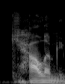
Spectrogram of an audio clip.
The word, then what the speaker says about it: calumny: Calumny. But what does it mean? This is a false statement to damage someone's reputation. We pronounce it calumny. It's a noun with stress on the first part.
